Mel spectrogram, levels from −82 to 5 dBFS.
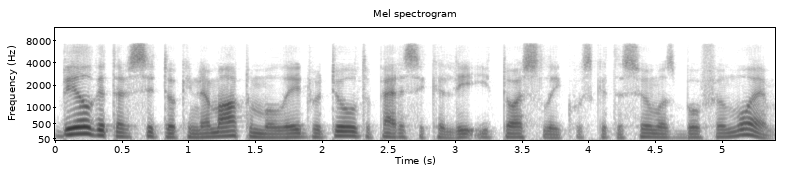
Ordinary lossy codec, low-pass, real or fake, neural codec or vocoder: MP3, 48 kbps; 7.2 kHz; fake; codec, 16 kHz, 0.2 kbps, FocalCodec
